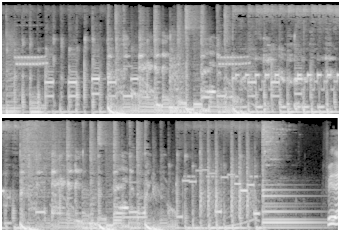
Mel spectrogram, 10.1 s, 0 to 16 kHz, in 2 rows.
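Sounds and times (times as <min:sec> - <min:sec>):
telephone-like beeping tones in a radio jingle: 0:00.2 - 0:00.8, 0:03.2 - 0:05.7
busy electronic radio jingle track with pulsing low beat: 0:00.2 - 0:10.1.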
